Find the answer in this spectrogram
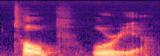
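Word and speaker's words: Topuria: Taupe Ura.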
